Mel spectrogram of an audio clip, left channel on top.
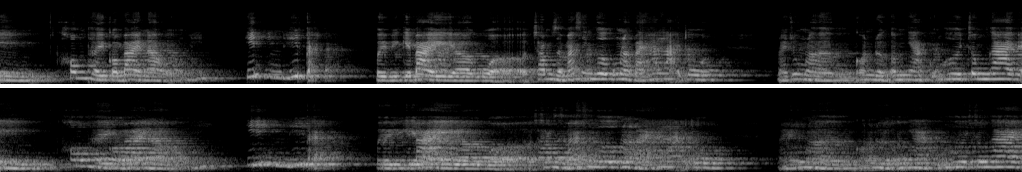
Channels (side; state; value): both; normal; correlation 0.42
